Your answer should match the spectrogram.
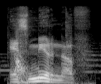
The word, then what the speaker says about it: Smirnoff: mercado, por lo que adoptó la pronunciación francesa para la marca, Smirnoff.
